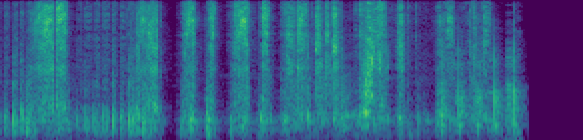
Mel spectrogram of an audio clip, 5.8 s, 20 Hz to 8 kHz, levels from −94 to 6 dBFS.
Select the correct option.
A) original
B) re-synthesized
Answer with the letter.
A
